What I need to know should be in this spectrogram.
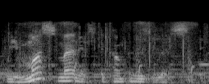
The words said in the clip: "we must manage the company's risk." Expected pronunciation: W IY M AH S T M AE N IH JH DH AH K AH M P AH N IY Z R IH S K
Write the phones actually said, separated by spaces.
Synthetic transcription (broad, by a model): W IY M AH S T M AE N IH JH DH AH K AH M P AH N IY Z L IH S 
